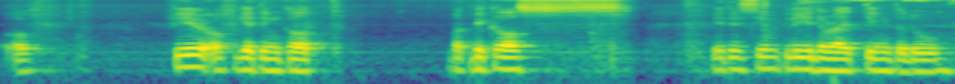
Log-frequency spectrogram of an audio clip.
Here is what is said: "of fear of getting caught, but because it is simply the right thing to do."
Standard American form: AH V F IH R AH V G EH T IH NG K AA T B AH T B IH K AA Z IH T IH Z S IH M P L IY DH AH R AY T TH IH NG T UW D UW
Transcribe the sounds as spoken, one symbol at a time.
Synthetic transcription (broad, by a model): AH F F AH R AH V G EH T IH NG K AA T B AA T B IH K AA S IH T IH S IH M P L IY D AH R AY T T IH NG T UW D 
